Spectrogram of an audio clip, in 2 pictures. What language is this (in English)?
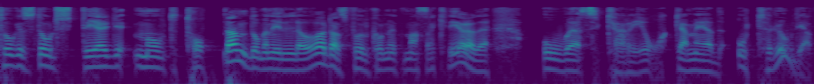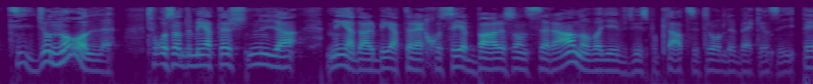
Swedish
